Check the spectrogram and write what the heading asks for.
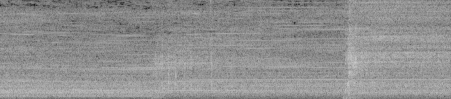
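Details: Cough assist machine running in automatic mode for a father with a tracheostomy cannula, used when secretion noise is heard in the trachea; five cycles per his doctor. Steady loud blowing motor noise with a brief airflow shift.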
